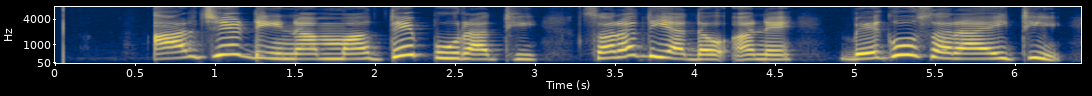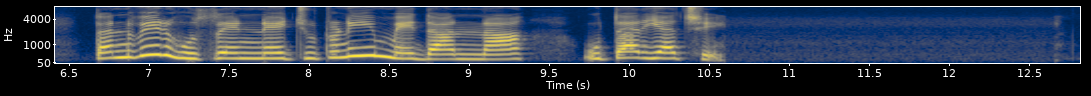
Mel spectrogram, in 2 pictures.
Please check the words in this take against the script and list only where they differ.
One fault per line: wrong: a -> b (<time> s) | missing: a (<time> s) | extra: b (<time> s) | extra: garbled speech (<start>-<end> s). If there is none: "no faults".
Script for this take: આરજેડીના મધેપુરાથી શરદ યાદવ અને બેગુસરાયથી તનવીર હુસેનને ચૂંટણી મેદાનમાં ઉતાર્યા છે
no faults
